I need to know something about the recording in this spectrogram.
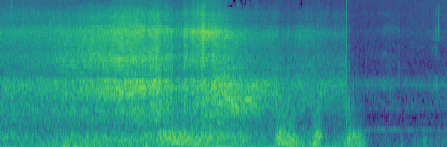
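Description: Wind rushes over the microphone of a moving bicycle.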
